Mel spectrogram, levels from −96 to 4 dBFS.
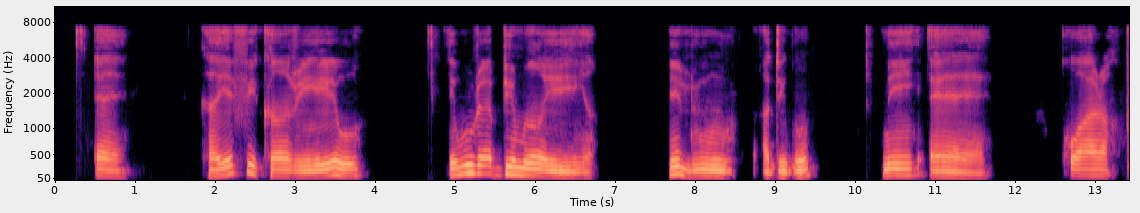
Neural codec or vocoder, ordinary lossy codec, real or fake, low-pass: codec, 16 kHz, 4 kbps, X-Codec, HuBERT features, trained on LibriSpeech; none; fake; 7.2 kHz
